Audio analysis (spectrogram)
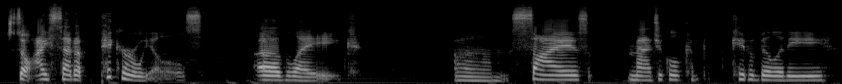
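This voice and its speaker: A woman co-streaming, talking casually in a halting way with many ums and pauses. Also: medium pitch, steady tone, a bit bright, no echo, soft background music. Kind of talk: casual chat on a writing stream.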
